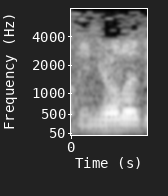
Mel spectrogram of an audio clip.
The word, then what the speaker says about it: Mignola: Mignola, there we go.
